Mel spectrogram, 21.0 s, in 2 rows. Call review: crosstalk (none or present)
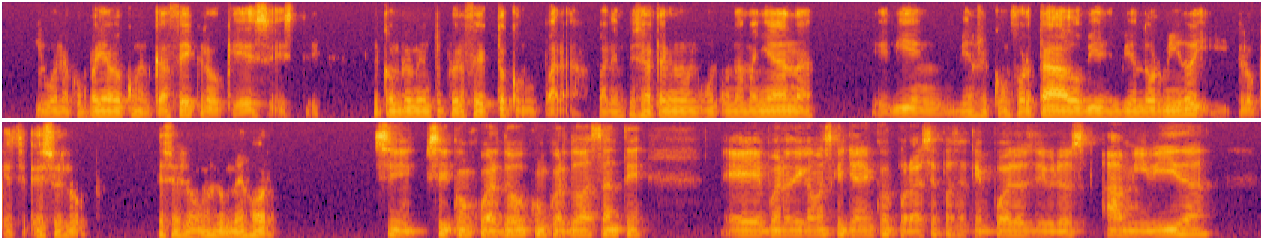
none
